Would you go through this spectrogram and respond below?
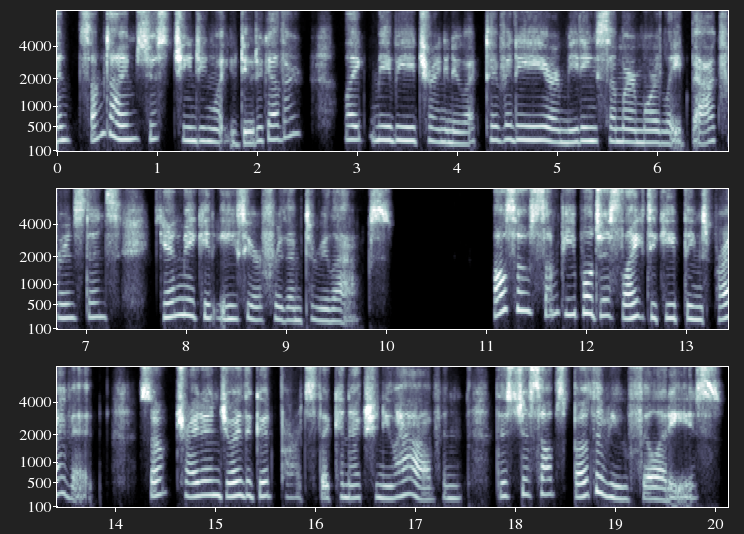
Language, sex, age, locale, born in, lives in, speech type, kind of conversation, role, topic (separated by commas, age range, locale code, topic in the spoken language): English, female, 35-39, en-US, United States, United States, read, expert-assistant, expert, How can you build trust with new people you meet?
